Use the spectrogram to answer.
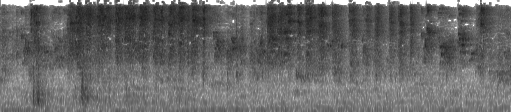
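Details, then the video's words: A very excited male budgerigar mating with a female for the first time gives a dense, harsh, scratchy chatter. High buzzy squawks run almost without pause, swelling and dipping over ten seconds. "تزاوج عصافير الحب | البادجي | ذكر هائج | جدا لاول مرة يتزاوج"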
